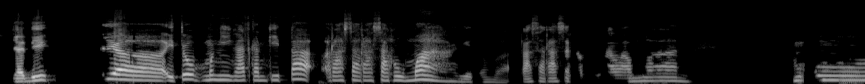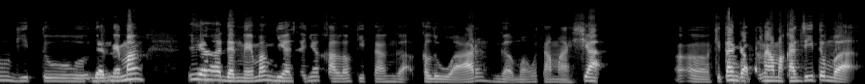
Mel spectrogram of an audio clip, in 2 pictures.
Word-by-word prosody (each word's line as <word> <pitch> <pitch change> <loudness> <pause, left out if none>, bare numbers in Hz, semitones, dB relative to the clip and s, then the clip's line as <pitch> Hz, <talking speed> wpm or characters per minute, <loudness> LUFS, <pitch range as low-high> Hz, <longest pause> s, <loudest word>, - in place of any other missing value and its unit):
Jadi 140 +4 +3 0.7
iya 255 -1 +6 0.5
itu 175 +6 -4 0.2
mengingatkan 195 -3 -6
kita 205 +3 -8 0.4
rasa-rasa 190 -1 -7
rumah 200 +4 -1 0.3
gitu 120 -1 -18
Mbak, 105 0 -25
rasa-rasa 140 +2 -10
kampung 220 - -25
halaman. 165 +4 -11 1.1
Hmm, 200 0 -8
gitu. 160 0 -9 0.5
Dan 155 -2 +5
memang 235 +8 +8 0.5
iya, 235 -1 +5 0.2
dan 165 -2 +6
memang 160 +6 +2
biasanya 165 +3 -1
kalau 140 0 -1
kita 145 -2 -9
nggak 130 0 -8
keluar, 130 -6 0 0.2
nggak 125 -4 -6
mau 115 +2 -9
tamasya 110 -2 +1 0.8
heeh, 130 -2 -4
kita - - +2
nggak 175 - +4
pernah 170 -1 +4
makan 160 +1 +5
situ 195 +1 0
Mbak. 420 +1 +5
170 Hz, 120 wpm, -22 LUFS, 140-195 Hz, 1.1 s, memang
